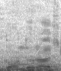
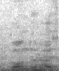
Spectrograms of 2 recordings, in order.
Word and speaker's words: Gondharaj: lime peel from an Indian lime known as Gondharaj lime. Gondharaj lime. Gondharaj lime. Okay. Bang on in the pronunciation.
